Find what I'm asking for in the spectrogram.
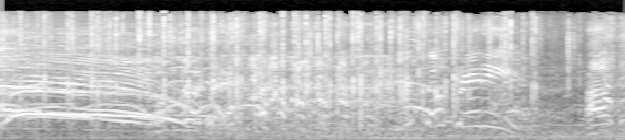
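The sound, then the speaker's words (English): An audience cheers, whoops and hollers over clapping to welcome a host's daughter as she is introduced. Loud rising and falling whoops ride on dense crowd noise and chatter throughout. “so I want you to put your hands together. Give her a hoot and holler welcome”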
